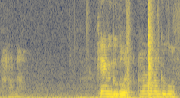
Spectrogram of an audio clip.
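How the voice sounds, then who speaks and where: A young woman from Philadelphia chats as a podcast guest. She rambles animatedly, full of fillers and restarts, in a medium-pitched voice. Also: little pitch movement, fast talker, very noisy. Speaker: podcast guest, actor and writer. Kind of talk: casual conversation.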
